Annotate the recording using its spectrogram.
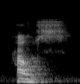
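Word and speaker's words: Haus: sound we have this sound in English word like house ow house so similarly very easily you can pronounce the German words h a u s this is German word house b a u m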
